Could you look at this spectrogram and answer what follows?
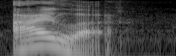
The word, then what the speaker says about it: Isla: Why is there an S in her first name if it's pronounced Isla? – Because it's not American. – I-S-L-A. Yeah, that's not American English.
